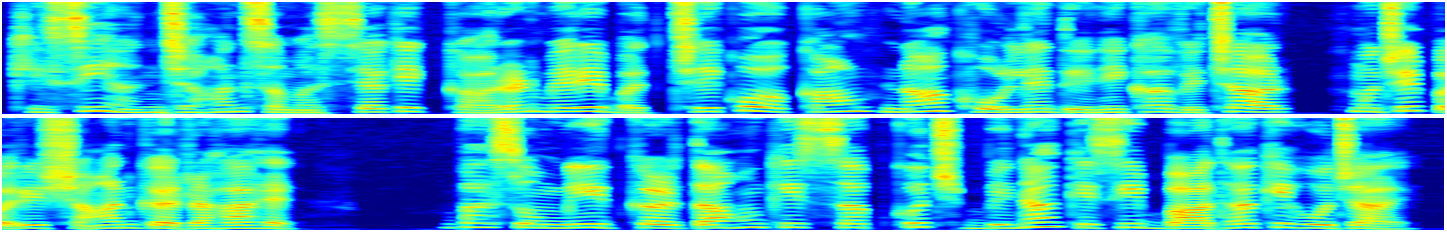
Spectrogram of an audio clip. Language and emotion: Hindi, fearful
